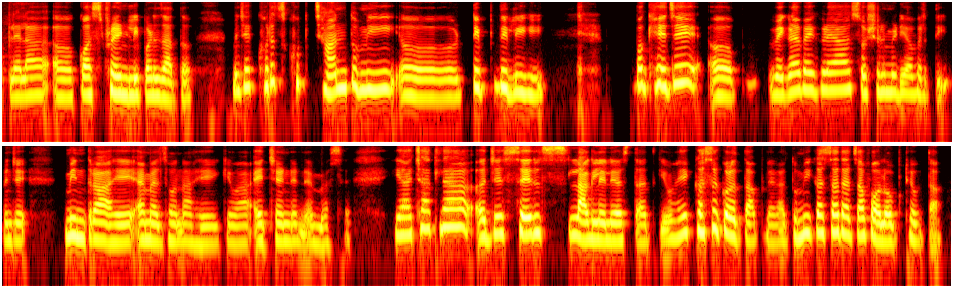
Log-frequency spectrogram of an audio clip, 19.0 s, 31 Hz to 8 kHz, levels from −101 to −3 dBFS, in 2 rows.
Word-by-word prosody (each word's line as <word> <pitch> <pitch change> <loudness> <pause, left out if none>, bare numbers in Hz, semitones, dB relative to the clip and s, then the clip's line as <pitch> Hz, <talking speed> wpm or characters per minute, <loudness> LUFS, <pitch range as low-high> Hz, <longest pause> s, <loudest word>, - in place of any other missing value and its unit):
आपल्याला 190 +2 -3 0.2
अ, 185 0 -3
cost 205 -1 +2
friendly 205 -4 +4
पण 195 0 +2
जातं. 170 -2 -2 0.5
म्हणजे 235 +5 0
खरंच 315 +4 -1
खूप 320 -1 -3 0.2
छान 235 +2 +4
तुम्ही 250 -1 +2
अ, 200 - -2 0.7
टिप 265 -1 +1
दिली 225 -4 +3
ही. - - -6 1.0
मग 285 - +4
हे 290 - +6
जे 325 0 +4 0.2
अ, 190 +2 0 0.5
वेगळ्यावेगळ्या 240 +3 0
सोशल 225 -2 -3
मीडियावरती 210 - -6
म्हणजे 185 0 -5 0.4
मिंत्रा 210 -2 +2
आहे, 175 0 0 0.2
Amazon 185 -1 -3
आहे 165 -2 -7
किंवा 170 -1 -8
H&M 180 -2 -4
असेल. 165 +4 -12 0.5
याच्यातल्या 300 +2 +1
जे 245 +1 +2
सेल्स 245 +1 +6
लागलेले 195 -4 +3
असतात 185 -1 -1
किंवा 205 - -5
हे 245 +3 +1
कसं 275 +2 +4
कळतं 220 -7 +4
आपल्याला 180 -1 -9
तुम्ही 230 +4 +2
कसा 260 0 +4
त्याचा 235 -3 +2
फॉलो 185 -4 +5
अप 180 - -12
ठेवता. 195 -1 -7
215 Hz, 145 wpm, -21 LUFS, 185-250 Hz, 1.0 s, हे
